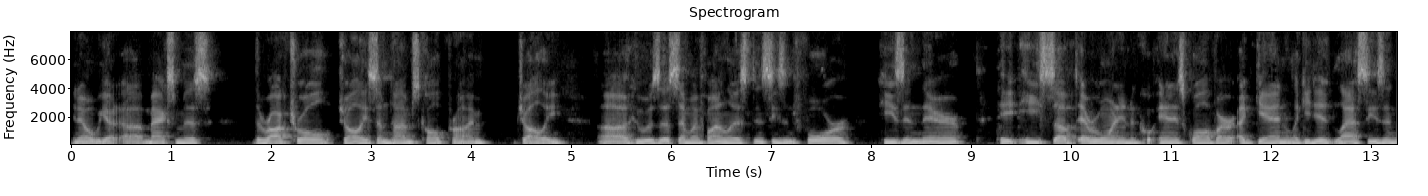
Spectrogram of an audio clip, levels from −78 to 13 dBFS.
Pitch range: 100-110 Hz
